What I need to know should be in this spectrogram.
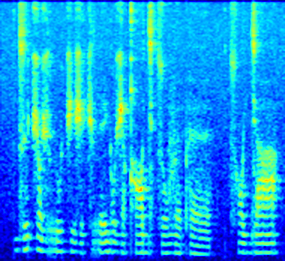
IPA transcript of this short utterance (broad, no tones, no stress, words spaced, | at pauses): d͡zɨt͡ʃ ɔʒru t͡ʃiʒɘt͡ʃrej oʒiqʰɔ dʲɘt͡so vɛpʰɛ | t͡sʰɔjdʲa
